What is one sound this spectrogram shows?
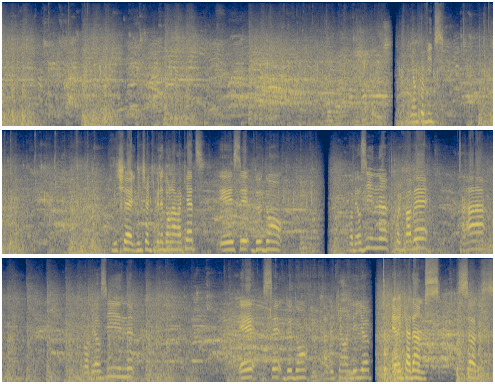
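A crowd murmurs and cheers in an echoing hall.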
